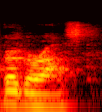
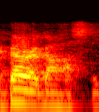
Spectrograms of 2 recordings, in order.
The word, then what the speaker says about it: Baragost: Till just about the city of Bergerost. I'm sorry, Baragost. It's pronounced Baragost.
